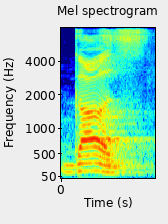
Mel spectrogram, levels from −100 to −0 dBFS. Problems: constant background noise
